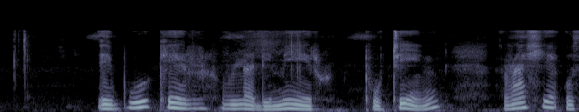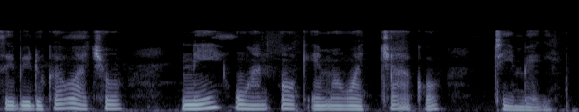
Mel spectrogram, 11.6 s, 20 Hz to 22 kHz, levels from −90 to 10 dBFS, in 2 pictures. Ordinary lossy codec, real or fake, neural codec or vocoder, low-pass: MP3, 64 kbps; real; none; 7.2 kHz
